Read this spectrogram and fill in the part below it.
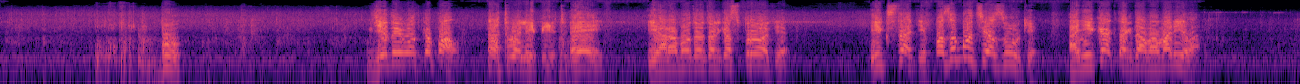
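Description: A man speaks at close range in a low, calm voice.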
